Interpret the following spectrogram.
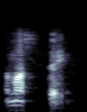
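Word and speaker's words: नमस्ते: Namaha te, when combined together as a sandhi, you can pronounce them separately, namaha te. Or if you want to combine them, it becomes sandhi, namas and plus te, namaste.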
